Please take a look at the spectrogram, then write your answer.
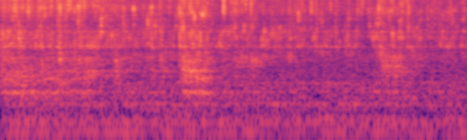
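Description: Steady running water draining from a pot of wool yarn dyed with Jell-O, splashing into a sink, with a couple of brief louder gushes as the flow shifts.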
